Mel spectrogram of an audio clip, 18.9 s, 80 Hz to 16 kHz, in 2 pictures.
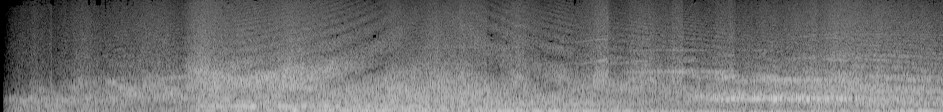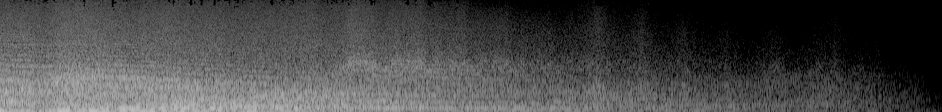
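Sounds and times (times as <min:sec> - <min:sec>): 
evil dark wind gust whoosh: 0:00.1 - 0:16.8
scary demonic horror vocal: 0:01.9 - 0:14.4.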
